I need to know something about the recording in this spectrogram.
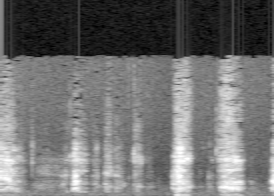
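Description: A man panting like an excited dog: short breathy pants, about one every half second.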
